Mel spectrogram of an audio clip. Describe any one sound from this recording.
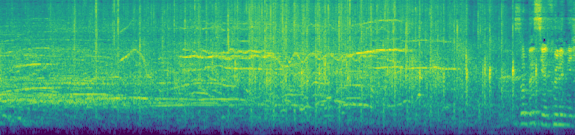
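A large crowd cheers, whistles and shouts.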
